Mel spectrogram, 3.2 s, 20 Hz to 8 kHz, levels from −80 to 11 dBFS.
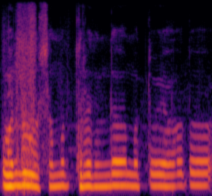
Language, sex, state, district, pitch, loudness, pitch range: Kannada, male, Karnataka, Bellary, 175 Hz, -17 LUFS, 170-185 Hz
